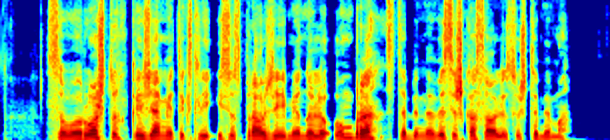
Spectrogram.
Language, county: Lithuanian, Kaunas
